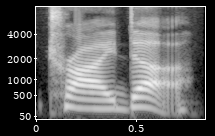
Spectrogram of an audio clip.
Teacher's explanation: The T in to can become a flap T or tap T, which sounds like a quick D, when it's between vowel sounds or a vowel and an R or L.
